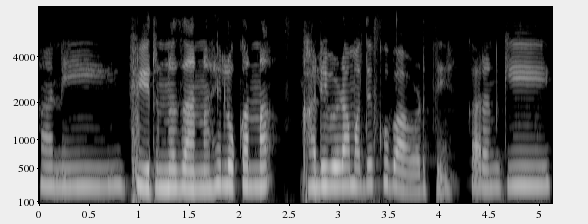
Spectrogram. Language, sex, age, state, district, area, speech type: Marathi, female, 30-45, Maharashtra, Nagpur, urban, spontaneous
